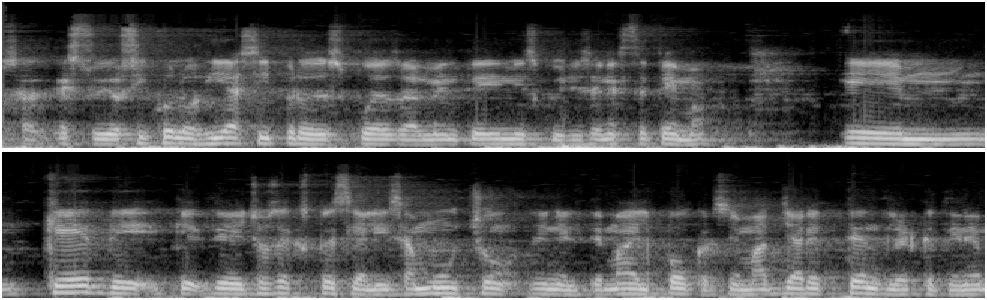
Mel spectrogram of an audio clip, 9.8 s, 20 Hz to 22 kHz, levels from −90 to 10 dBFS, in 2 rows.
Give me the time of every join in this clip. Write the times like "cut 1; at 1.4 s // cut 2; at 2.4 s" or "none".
none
